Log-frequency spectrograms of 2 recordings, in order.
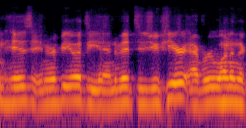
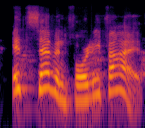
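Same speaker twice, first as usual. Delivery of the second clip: mimicking Siri; 8 semitones higher than usual. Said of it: "and it's like".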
